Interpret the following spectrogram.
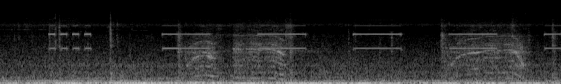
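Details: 2000 Honda Civic (7th gen) jump-started from a jump pack with a very low battery: engine catches and settles into a steady low hum with dash chimes over it; running normally, normal idle.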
